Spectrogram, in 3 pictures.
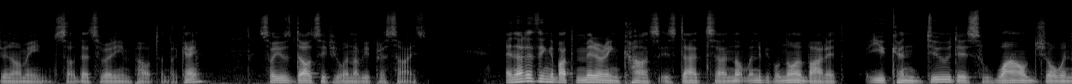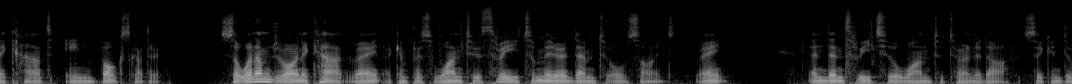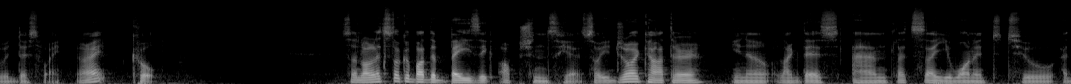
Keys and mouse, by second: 1.8-2.4 drag, 2.8 click, 2.9 x, 3.5 shift+a, 5.6 middle click, 6.8 shift+middle drag, 7.3 middle click, 7.9 shift+middle drag, 9.2 shift+middle drag, 9.7 middle click, 10.6 shift+middle drag, 11.2 middle click, 13.2-13.9 middle drag, 15.1 1, 15.3 2, 15.5 3, 18.7-19.7 typing, 22.0 click, 23.5 shift+middle click, 23.8 middle click, 24.3 shift+middle drag, 25.2 shift+middle click, 25.6 click, 26.5 shift+middle click, 27.5-28.4 drag.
